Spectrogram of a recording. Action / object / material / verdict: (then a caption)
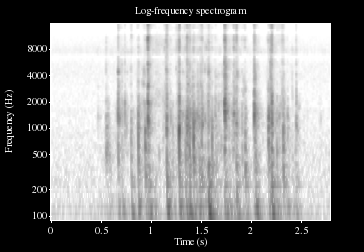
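tap / plastic mechanical keyboard / plastic / none. Fast fingertip typing on a plastic mechanical keyboard fitted with cat keycaps. After a quiet half second, a quick run of short, dry key clacks with a low thocky body begins. The strokes come in dense bursts with almost no ring.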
